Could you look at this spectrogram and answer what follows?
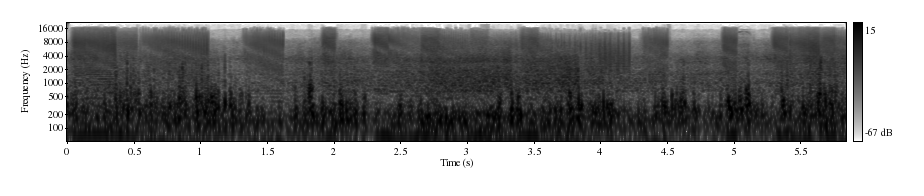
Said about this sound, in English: The wind's buffeting me a little bit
